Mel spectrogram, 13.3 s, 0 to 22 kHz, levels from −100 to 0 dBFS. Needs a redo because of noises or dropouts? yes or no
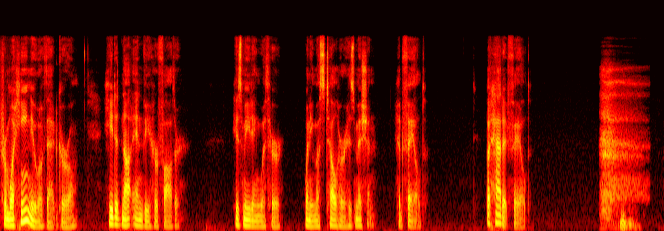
yes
